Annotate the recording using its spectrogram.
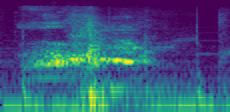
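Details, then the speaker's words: A dog gives a short, harsh, hacking cough, described as an old-man cough, heard over background game music: dog cough. "what the [ __ ] is that noise that was doggo decided to come in and cough about it oh I see oh doggo and his old man cough"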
